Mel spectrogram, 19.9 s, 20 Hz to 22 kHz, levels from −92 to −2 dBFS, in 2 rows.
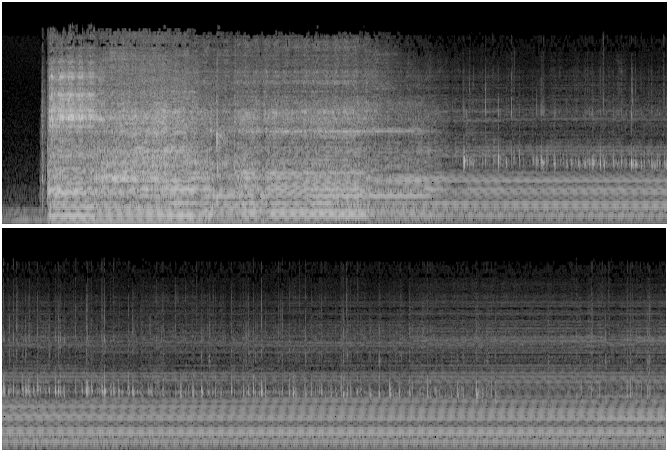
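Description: From start to finish the audio sounds dull and gurgly, with a granular, watery roughness that's pretty obvious. That points to MP2 compression as the likely cause. Layer II splits the signal into 32 sub-bands and shares a bit budget among them. Here the budget is tight enough that upper bands drop out and flicker back, and what remains is coarsely quantised. The damage fits a rate of around 80 kbps.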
